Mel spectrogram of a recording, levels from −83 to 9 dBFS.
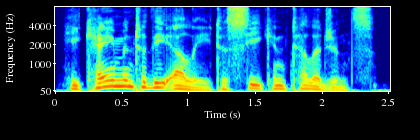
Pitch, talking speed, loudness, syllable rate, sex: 120 Hz, 190 wpm, -16 LUFS, 6.0 syllables/s, male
